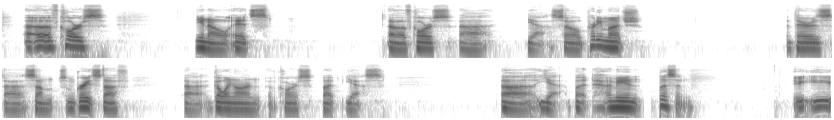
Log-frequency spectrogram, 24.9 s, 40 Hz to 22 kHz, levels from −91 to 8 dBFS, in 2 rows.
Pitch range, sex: 115-135 Hz, male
